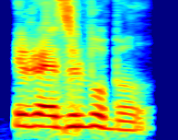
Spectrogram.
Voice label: "irresolvable", Indian

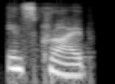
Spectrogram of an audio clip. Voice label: "inscribe", Indian

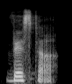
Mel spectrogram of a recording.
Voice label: "vesta", Indian

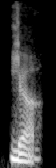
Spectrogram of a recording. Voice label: "year", Indian

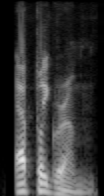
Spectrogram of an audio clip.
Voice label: "epigram", American

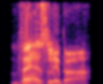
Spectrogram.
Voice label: "vers libre", British

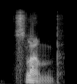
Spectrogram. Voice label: "slump", British

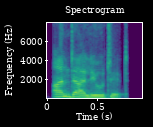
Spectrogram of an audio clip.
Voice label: "undiluted", Indian

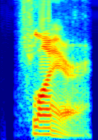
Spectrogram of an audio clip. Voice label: "flyer", American

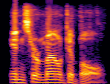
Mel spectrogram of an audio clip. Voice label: "insurmountable", American

